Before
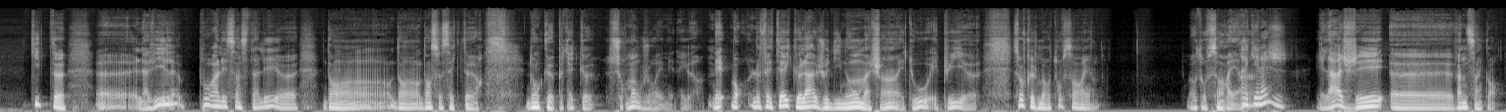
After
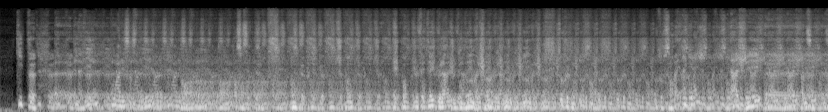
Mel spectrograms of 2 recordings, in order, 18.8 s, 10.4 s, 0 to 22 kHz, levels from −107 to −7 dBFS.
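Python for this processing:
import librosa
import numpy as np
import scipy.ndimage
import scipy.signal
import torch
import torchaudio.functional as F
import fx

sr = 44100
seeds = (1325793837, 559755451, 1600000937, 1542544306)

y = fx.stretch_vocoder_free(x, sr, factor=0.55)
y = fx.echo_heads(y, sr, ms=235, heads='all three', feedback_pct=62, wet_db=-9.5)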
